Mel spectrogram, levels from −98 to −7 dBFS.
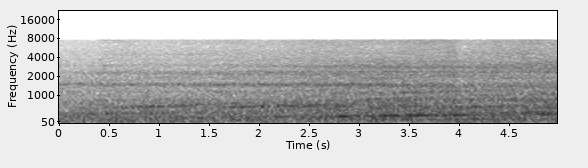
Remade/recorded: remade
